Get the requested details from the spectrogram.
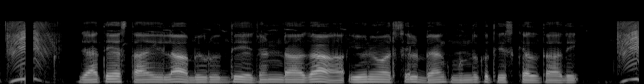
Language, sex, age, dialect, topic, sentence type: Telugu, male, 18-24, Southern, banking, statement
